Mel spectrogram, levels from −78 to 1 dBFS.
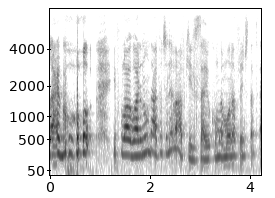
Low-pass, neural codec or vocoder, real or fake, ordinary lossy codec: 7.2 kHz; none; real; none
